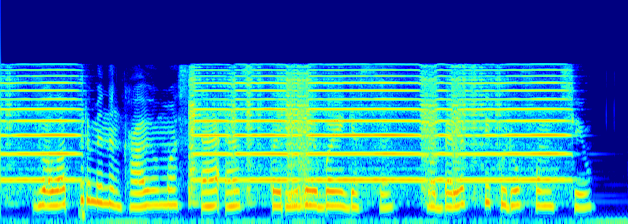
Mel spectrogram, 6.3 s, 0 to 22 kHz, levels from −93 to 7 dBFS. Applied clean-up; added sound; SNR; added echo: none; Bowed string instrument; -4 dB; none.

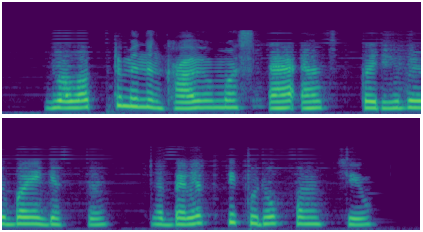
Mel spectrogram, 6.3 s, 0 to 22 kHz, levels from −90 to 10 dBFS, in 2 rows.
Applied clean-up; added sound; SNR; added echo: neural mask model DeepFilterNet 3.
